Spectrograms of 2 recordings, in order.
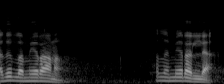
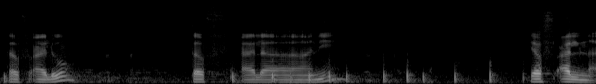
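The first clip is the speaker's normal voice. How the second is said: recitation; 5 semitones lower, 9 dB quieter, much slower than usual. Shown as a demonstration. Teacher chants verb conjugations.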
